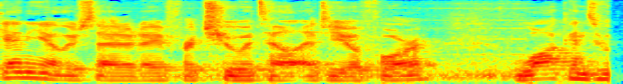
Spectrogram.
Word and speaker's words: Chiwetel Ejiofor: Ja, ich hätte noch die Info, wie Chiwetel Ejiofor ausgesprochen wird. Warte, mal sehen, ob ich es einspielen kann. – Chiwetel Ejiofor. Chiwetel Ejiofor.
